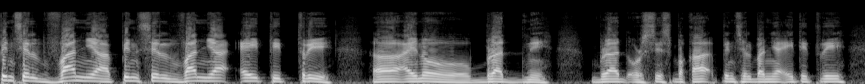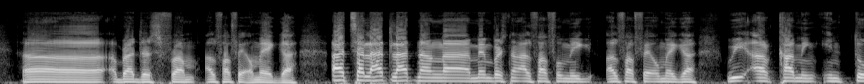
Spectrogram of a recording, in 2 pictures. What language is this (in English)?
Filipino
